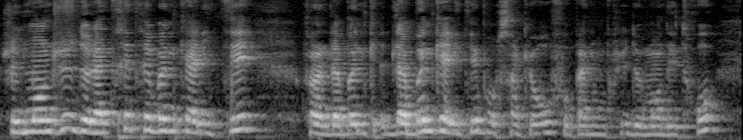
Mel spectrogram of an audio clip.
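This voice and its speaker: A woman's voice: medium pitch, fast, dark tone, echoey room. A woman talking through a casual makeup product review, chatty and full of hesitations and repeated words. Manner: chatty, repeats "très, très" and fills with "euh". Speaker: beauty vlogger.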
